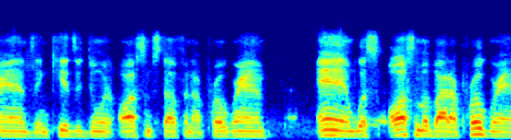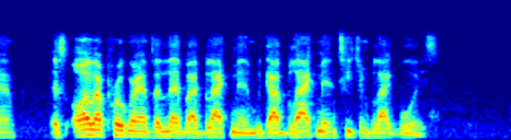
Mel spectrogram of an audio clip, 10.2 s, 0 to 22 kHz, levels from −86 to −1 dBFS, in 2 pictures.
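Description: A speech clip in which delayed repeats of the talker trail behind the voice in three short scraps: at 2.82 to 3.01 s the repeat is barely audible, at 3.53 to 3.86 s it is clearer, and at 4.31 to 4.42 s it comes back almost as loud as the voice itself. Each arrives 378 ms late. This is echo leak, likely from a far-end loudspeaker whose echo canceller let part of the returned signal through.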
